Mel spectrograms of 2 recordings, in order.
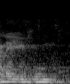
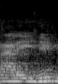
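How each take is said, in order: First: The last vowel is an 'u' sound. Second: The last vowel is an 'i' sound.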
